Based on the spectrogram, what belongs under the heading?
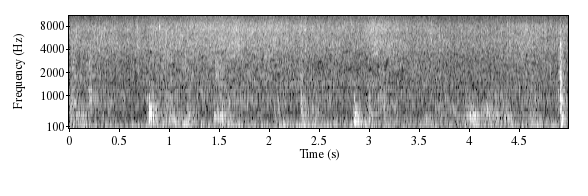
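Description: Tomatoes, green chillies and onion masala sizzling in hot oil in a wok while a wooden spatula stirs them, with a steady hiss of frying. The spatula scrapes and knocks against the pan several times, the sharpest knock near the end.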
